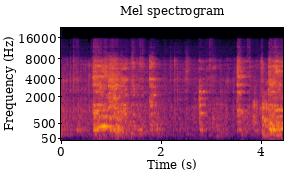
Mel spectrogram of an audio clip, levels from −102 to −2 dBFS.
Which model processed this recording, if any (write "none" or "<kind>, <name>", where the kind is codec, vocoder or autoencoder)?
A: autoencoder, DAC-VAE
